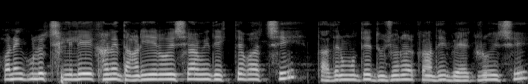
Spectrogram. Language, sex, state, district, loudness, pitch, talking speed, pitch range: Bengali, female, West Bengal, Paschim Medinipur, -17 LUFS, 230 Hz, 160 wpm, 215-245 Hz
